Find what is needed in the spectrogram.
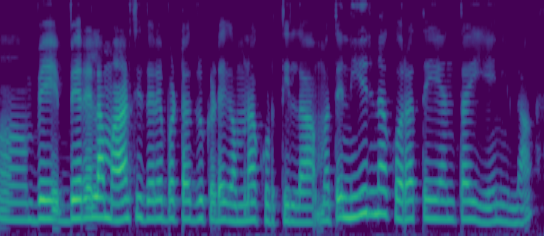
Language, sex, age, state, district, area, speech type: Kannada, female, 30-45, Karnataka, Tumkur, rural, spontaneous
